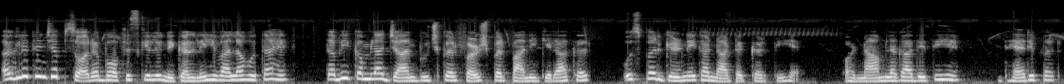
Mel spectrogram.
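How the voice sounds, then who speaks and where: A woman's voice: fairly low pitch, expressive, moderate pace, dark tone, highs cut off. A woman reading a scripted story as its narrator.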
